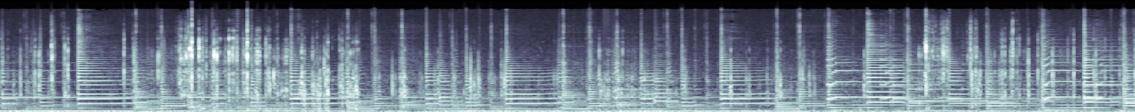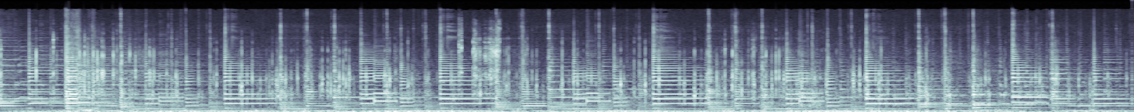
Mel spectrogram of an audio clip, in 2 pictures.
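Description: Background music with a steady beat and a strong bass line.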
